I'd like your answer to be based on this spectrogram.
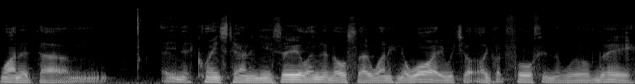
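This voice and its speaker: With an Australian accent, a man speaks at a moderate pace in a fairly low pitch, with a dark, mellow tone and ordinary pitch variation. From Australia, Sydney (Ryde). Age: 80s+. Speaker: veteran triathlete. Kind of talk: interview storytelling. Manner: halting, many fillers and repeats.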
